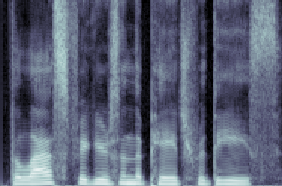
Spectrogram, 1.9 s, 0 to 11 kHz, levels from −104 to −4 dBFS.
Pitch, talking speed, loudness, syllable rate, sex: 195 Hz, 255 wpm, -19 LUFS, 7.5 syllables/s, female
